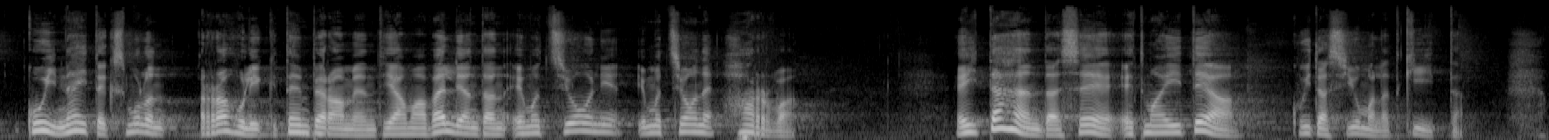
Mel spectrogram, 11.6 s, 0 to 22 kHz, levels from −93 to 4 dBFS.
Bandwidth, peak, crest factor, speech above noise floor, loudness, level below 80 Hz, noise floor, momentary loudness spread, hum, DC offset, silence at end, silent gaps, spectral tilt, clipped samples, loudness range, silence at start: 18 kHz; -14 dBFS; 16 dB; 38 dB; -31 LUFS; -58 dBFS; -69 dBFS; 12 LU; none; under 0.1%; 0.15 s; none; -5.5 dB/octave; under 0.1%; 4 LU; 0.2 s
